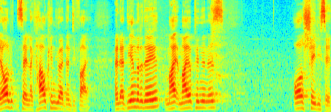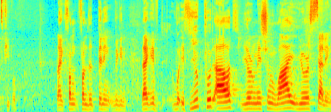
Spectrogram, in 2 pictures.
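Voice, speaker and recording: With a German accent and a fairly high pitch, a man talks with ordinary pitch variation and long, frequent pauses against noticeable background noise. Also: moderate pace. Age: 30s. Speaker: real estate broker and coach. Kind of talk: seminar talk. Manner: animated.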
